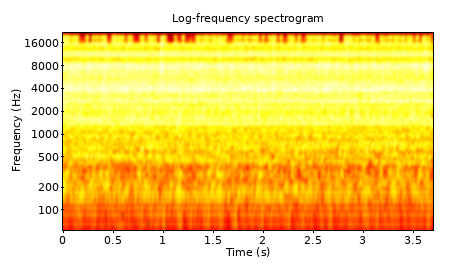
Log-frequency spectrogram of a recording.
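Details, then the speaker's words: 1987 Johnson 9.9 two-stroke outboard, just started on one pull with no choke after sitting 24 hours: a steady, even, buzzy idle with no stumbling. The water pump stream is stronger and the idle smoother than yesterday's choppy idle. "No choke, one pull after sitting 24 hours to pop off an idle like that. I cannot complain."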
